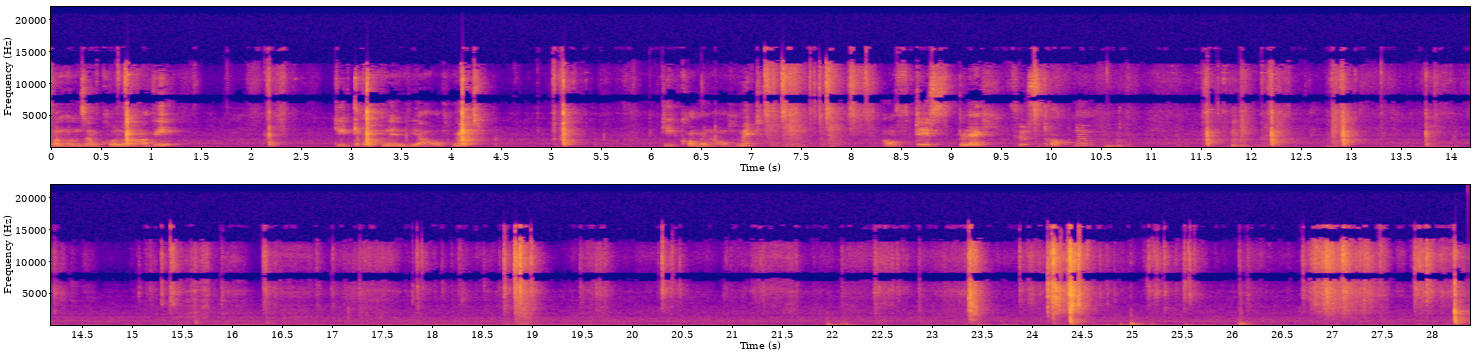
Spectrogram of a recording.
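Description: A knife chops vegetables on a wooden cutting board with sharp knocks.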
